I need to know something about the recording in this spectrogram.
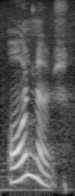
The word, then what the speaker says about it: honor: we put an here and honor here h creates again the sound of o that's why in these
